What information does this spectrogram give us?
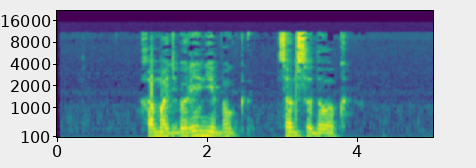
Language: Ormuri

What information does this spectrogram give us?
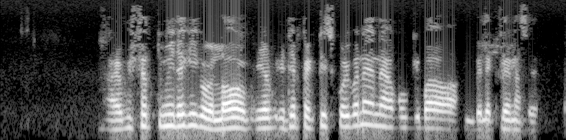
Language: Assamese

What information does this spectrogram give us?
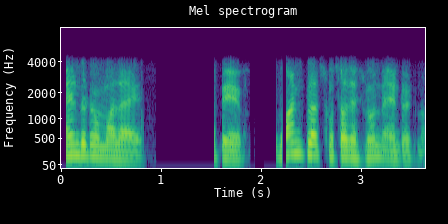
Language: Nepali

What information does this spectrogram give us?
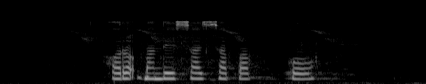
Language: Santali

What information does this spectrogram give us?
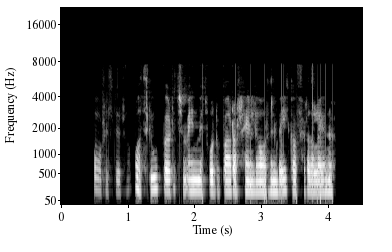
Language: Icelandic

